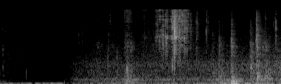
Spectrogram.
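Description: Keys jingle and clink in a quick, irregular flurry of bright metallic rattles as a woman grabs them and walks out of her apartment at the Hacienda low-income housing complex in Portland's Cully neighborhood, after a brief quiet moment.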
